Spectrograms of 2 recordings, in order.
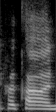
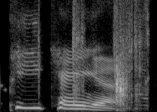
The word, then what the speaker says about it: pecan: And I say pecan too, so that's why I sent you the meme, because we say it right. Sierra says it wrong. Sierra says pecan.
